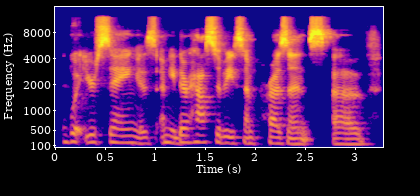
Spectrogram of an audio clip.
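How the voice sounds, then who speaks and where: In a conversational podcast interview, the female host talks candidly and reflectively about her own life, sharing personal stories. Her voice sits low and holds a steady tone at a moderate pace.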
